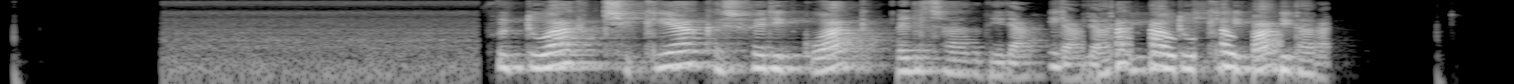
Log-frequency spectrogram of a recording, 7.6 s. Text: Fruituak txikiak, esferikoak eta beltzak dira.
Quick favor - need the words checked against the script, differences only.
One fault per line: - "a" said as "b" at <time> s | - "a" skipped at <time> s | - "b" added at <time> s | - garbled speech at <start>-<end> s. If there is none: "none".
- "eta" skipped at 4.4 s
- garbled speech at 5.2-6.6 s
